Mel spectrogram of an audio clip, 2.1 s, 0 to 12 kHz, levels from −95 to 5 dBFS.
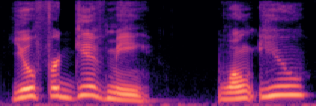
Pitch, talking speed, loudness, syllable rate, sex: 185 Hz, 115 wpm, -19 LUFS, 4.6 syllables/s, female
